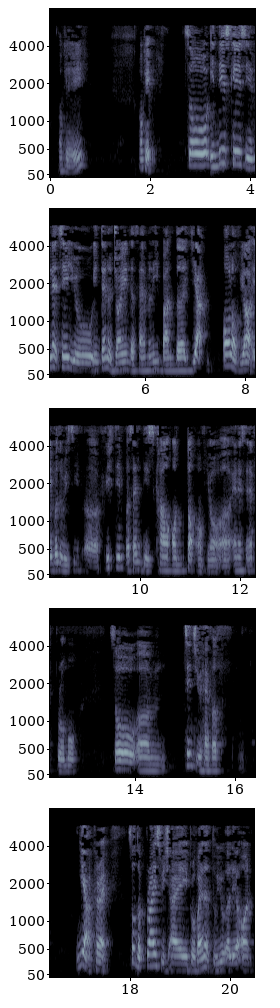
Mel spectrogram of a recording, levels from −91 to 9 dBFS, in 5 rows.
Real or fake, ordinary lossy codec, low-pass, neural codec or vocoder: real; MP3, 24 kbps; 7.2 kHz; none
